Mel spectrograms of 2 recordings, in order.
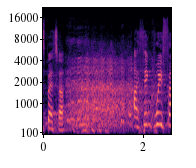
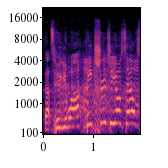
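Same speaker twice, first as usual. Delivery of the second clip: normal talking voice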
